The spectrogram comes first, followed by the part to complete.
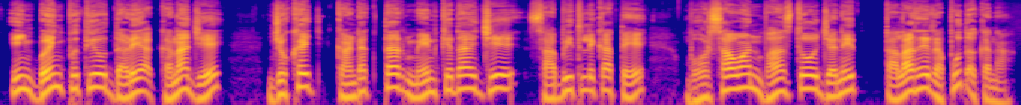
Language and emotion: Santali, surprised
